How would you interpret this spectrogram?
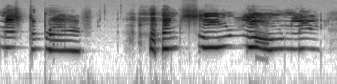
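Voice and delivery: high, teary little plea; sobbing. A narrator's reading. Little Miss Somersault sobbing to Mister Brave, high and teary. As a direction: cry out lonely and small. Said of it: "she sobbed".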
